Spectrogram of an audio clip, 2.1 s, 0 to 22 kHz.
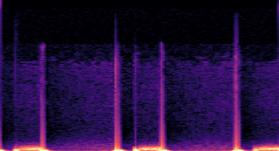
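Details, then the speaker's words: Mitral valve prolapse murmur demonstration, with the mitral valve bulging back into the left atrium: a heartbeat near 67 a minute with a soft systolic murmur and a sharp click. "mitro valve prolapse murmur the mitro valve bulges backwards into the left atrium"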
